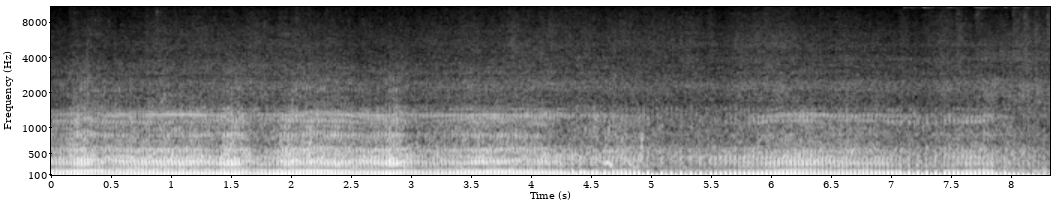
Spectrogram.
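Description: Motorcycle engine running steadily while riding over a rough gravel trail, its note dipping briefly a couple of times in the first three seconds.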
